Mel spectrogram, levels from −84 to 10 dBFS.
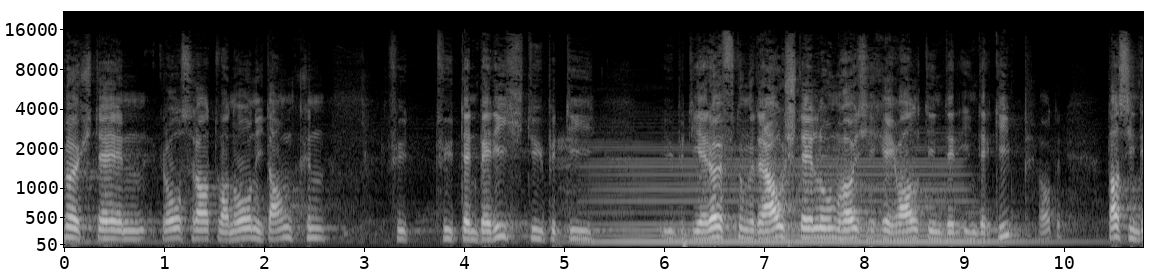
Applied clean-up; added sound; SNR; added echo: none; Bowed string instrument; 13 dB; none.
